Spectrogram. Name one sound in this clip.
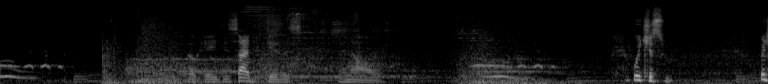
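A young man talks and laughs with animation into a microphone.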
